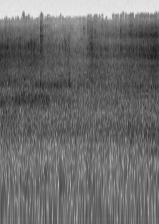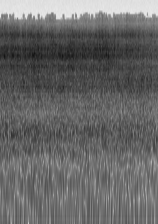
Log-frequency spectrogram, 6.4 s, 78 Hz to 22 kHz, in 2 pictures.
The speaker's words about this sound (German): Alle 15 Minuten bricht der Vesuv aus.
